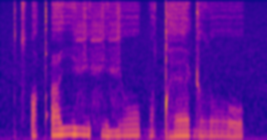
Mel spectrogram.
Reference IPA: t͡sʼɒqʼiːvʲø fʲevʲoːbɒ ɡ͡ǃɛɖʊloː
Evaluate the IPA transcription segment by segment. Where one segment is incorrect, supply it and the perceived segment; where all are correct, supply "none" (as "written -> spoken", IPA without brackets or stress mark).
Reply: ɛ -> ɛː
